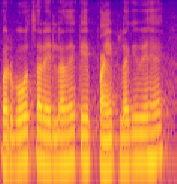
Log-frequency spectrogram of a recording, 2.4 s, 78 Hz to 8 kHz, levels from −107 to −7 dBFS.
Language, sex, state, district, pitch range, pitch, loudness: Hindi, male, Uttar Pradesh, Saharanpur, 130-140 Hz, 135 Hz, -18 LUFS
